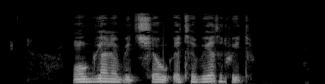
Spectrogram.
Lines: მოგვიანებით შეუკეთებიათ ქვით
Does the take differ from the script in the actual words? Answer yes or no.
no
